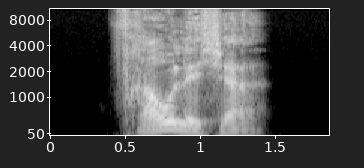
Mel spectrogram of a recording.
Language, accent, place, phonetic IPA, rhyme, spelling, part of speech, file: German, Germany, Berlin, [ˈfʁaʊ̯lɪçə], -aʊ̯lɪçə, frauliche, adjective, De-frauliche.ogg
- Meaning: inflection of fraulich: 1. strong/mixed nominative/accusative feminine singular 2. strong nominative/accusative plural 3. weak nominative all-gender singular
